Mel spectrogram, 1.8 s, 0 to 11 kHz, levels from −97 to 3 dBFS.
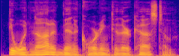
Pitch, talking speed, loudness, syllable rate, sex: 90 Hz, 300 wpm, -16 LUFS, 7.5 syllables/s, male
